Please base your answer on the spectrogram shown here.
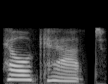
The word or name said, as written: hellcat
